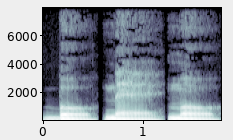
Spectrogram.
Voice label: "bomemo", concat syllables; Affixing experiment

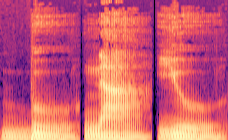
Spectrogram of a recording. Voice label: "bunayu", concat syllables; Affixing experiment

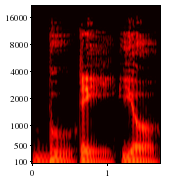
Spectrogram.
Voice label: "buriyo", concat syllables; Affixing experiment

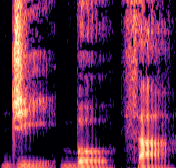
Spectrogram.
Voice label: "jibotha", concat syllables; Affixing experiment

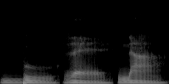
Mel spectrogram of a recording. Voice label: "burena", concat syllables; Affixing experiment

